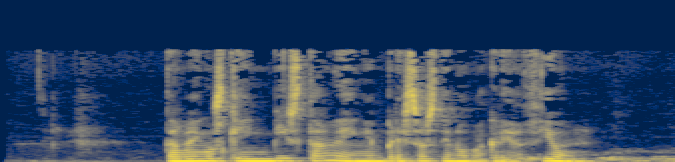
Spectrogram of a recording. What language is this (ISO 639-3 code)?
glg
